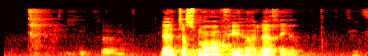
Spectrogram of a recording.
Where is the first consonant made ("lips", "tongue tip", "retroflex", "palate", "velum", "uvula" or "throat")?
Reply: tongue tip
